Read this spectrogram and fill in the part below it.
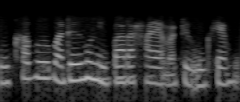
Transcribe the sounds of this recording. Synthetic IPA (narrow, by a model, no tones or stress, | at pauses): ukʰabɯmaʈɯɦũnibaɾahajama̰ʈɯukʰebɯ̰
